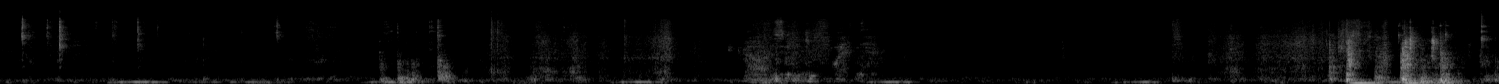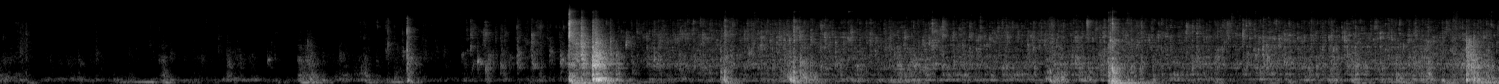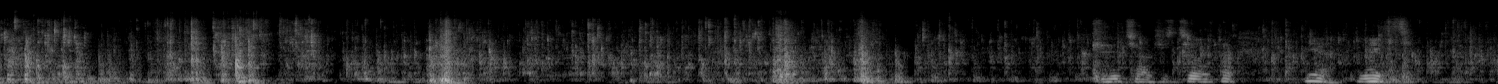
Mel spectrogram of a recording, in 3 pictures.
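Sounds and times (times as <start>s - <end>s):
water running from pipe: 19.6s - 44.9s.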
